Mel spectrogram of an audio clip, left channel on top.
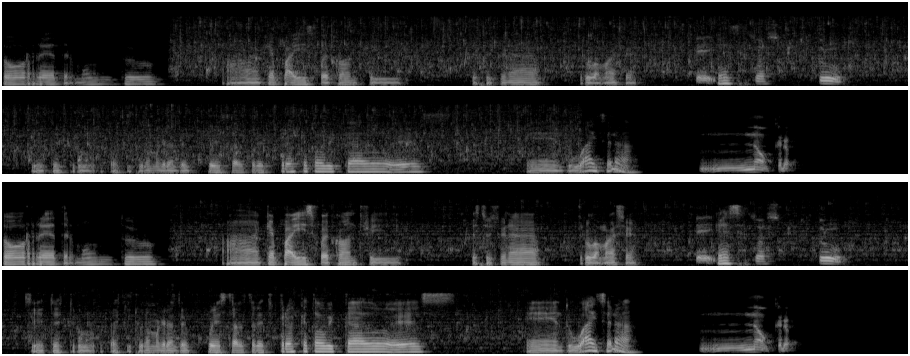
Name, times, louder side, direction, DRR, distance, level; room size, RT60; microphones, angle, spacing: voice 1, 0.0-1.5 2.2-4.0 4.8-5.4 5.8-6.4 7.2-7.4 9.3-13.6 14.3-15.4, right 5 dB, 75° right, 0.4 m, -31 dB
sound 1, 1.7-14.9, left 3 dB, 85° left, 1.8 m, -48 dB
voice 2, 16.0-16.9, right 1 dB, 10° right, 0.4 m, -32 dB
14.0 x 7.1 x 2.6 m
head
